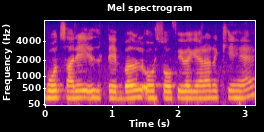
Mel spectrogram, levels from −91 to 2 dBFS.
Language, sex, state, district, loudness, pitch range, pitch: Hindi, female, Haryana, Jhajjar, -15 LUFS, 195-205 Hz, 200 Hz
